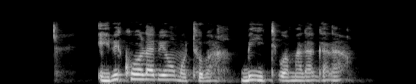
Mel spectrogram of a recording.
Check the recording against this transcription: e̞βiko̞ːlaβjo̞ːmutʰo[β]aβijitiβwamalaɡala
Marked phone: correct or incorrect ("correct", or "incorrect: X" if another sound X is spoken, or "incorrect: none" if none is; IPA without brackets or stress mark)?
correct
